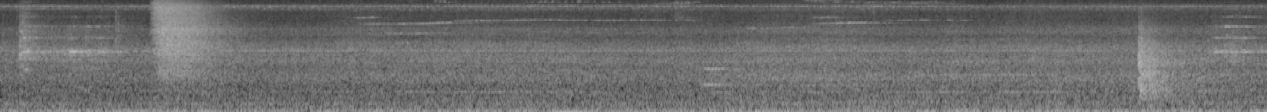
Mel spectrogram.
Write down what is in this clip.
large-sounding engine, non-machinery impact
